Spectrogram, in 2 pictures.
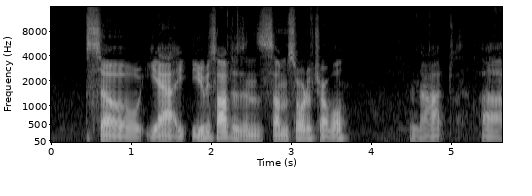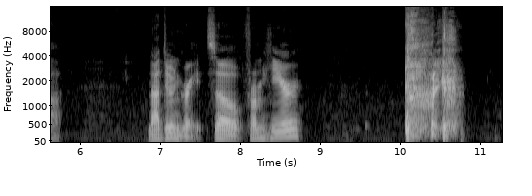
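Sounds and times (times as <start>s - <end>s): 
speech: 0.4s - 3.8s, 4.5s - 5.8s, 6.8s - 8.8s
person coughing: 10.1s - 10.8s
throat clearing: 10.1s - 10.8s.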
